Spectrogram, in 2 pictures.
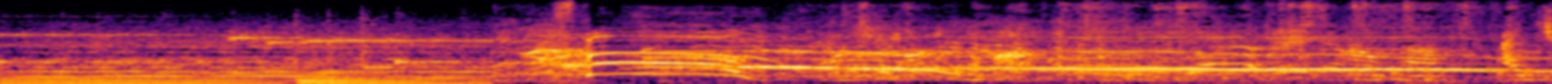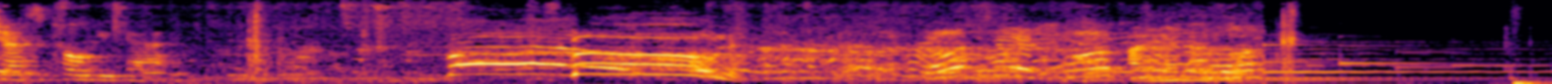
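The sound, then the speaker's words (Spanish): A large cinema audience at a screening shouts and cheers in loud, rowdy bursts, many voices overlapping and rising together, briefly dipping before another wave of chanting and yelling "spoons" swells up, while plastic spoons are thrown at the screen. “mientras que gritan spoons, spoons, lo que acabáis de escuchar”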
